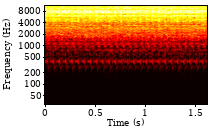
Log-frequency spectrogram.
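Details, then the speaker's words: Completed Stuart Models S50 model steam engine running very fast with an even hiss and steady rapid beat, no rattle or loose knock; runs smoothly despite slight crosshead play, valve timing possibly improvable. "listen to it it doesn't rattle it's going extremely fast and nothing's dropped off it"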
